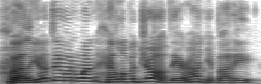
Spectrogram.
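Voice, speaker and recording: A cocky superhero archer as a woman reader acts him out in a fan fiction story. He is a teasing male heckler, sarcastic and goading, with very animated intonation. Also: a little high, a little fast, close to an everyday voice.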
